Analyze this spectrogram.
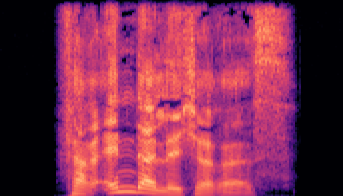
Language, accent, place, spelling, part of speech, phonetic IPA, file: German, Germany, Berlin, veränderlicheres, adjective, [fɛɐ̯ˈʔɛndɐlɪçəʁəs], De-veränderlicheres.ogg
- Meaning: strong/mixed nominative/accusative neuter singular comparative degree of veränderlich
